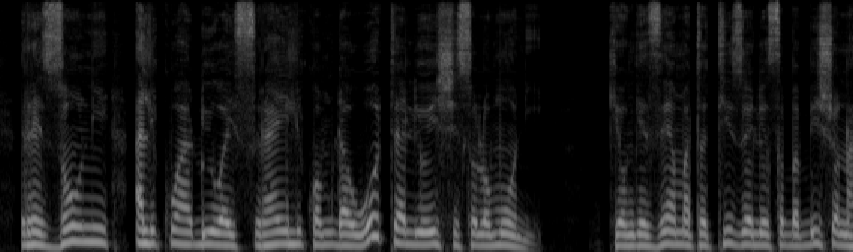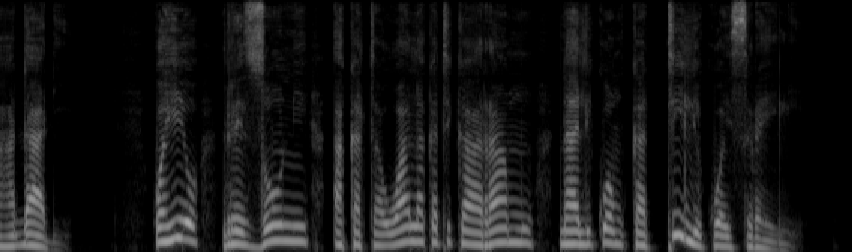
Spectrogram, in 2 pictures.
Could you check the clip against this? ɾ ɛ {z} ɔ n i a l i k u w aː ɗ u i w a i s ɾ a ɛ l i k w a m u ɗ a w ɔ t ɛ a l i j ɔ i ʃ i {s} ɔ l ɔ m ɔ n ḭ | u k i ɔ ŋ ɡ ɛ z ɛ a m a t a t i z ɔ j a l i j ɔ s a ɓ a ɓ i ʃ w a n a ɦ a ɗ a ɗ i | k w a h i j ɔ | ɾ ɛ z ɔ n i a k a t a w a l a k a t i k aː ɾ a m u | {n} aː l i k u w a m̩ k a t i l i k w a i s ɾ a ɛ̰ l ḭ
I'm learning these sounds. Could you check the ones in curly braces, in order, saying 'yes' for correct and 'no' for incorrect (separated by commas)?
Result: yes, yes, yes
